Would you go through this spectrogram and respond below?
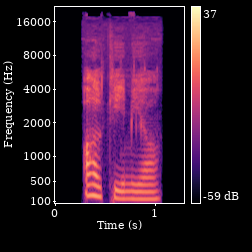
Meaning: alchemy
- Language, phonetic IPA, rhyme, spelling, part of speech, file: Hungarian, [ˈɒlkiːmijɒ], -jɒ, alkímia, noun, Hu-alkímia.ogg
